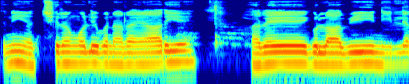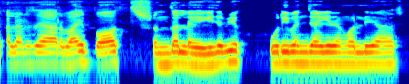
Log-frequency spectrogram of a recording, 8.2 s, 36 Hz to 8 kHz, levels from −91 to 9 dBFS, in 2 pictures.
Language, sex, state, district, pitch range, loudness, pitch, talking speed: Hindi, male, Uttar Pradesh, Jyotiba Phule Nagar, 135-140 Hz, -14 LUFS, 140 Hz, 185 wpm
